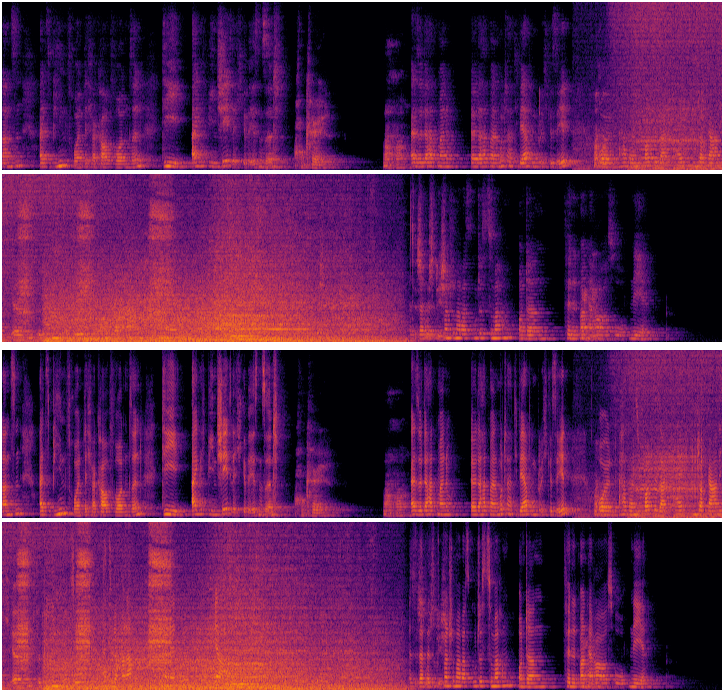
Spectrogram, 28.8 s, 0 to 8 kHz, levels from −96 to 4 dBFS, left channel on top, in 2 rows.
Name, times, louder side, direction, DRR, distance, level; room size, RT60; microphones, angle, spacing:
voice 1, 0.0-5.5 8.2-9.0 9.4-19.2 22.5-25.3 25.7-27.3, right 3 dB, 75° right, 8 dB, 0.5 m, -33 dB
voice 2, 5.9-6.5 7.6-8.1 11.8-12.1 19.8-21.3 22.6-23.3 26.0-26.3, left 1 dB, 85° left, 4 dB, 0.8 m, -40 dB
sound 1, 11.4-17.3, left 3 dB, 70° left, 1.1 m, -43 dB
sound 2, 12.5-20.8, right 3 dB, 55° right, 0.9 m, -35 dB
sound 3, 15.2-22.4, equal, 10° left, 1.3 m, -27 dB
6.7 x 4.5 x 3.4 m, 1.0 s
head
